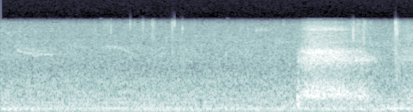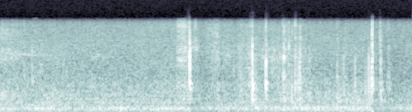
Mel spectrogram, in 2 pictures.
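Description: A cat sniffing once, loudly, close to the microphone about two seconds in, then a few sharp clicks and crackles as it paws and noses at the bark mulch and the camera lanyard.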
